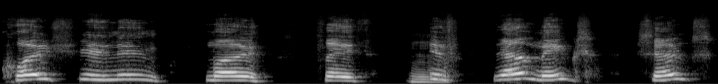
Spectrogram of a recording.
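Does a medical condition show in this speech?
Yes: cerebral palsy; reported to make cerebral palsy stronger.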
